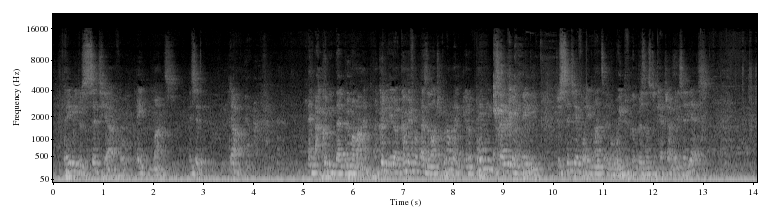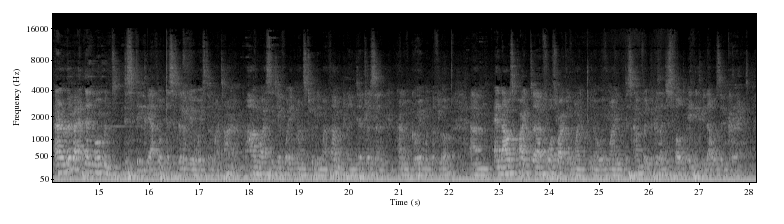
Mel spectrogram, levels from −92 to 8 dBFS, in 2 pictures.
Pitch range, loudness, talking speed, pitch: 100-130 Hz, -28 LUFS, 250 wpm, 110 Hz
